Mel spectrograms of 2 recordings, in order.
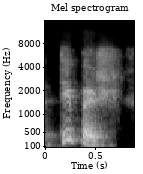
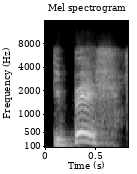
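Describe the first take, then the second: First: The word is said with a Yiddish pronunciation. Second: The word is said with a Hebrew pronunciation. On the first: It means a real idiot, said seriously. "this is such an idiot" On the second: It means plainly stupid. "Tipesh is in Hebrew, and this is stupid"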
